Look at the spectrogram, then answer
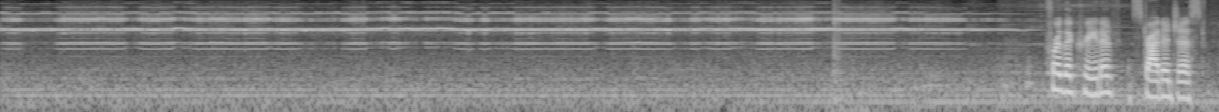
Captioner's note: kettle whistling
